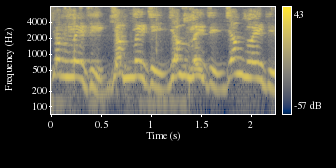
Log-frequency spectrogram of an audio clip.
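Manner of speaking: mock insistent, high hollering, repeated. Retelling how a gentleman called out from across the room: imitating a man yelling. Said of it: "always yelling at me".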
